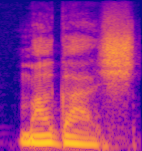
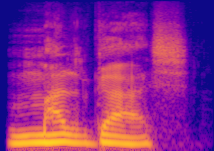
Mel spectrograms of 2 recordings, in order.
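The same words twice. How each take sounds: First: "magache" with no l before the g; dropped L. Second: "malgache" with the l clearly sounded before the g; pronounced L. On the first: Teacher showing the mistake to avoid, L left silent. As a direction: leave out the l: "magache". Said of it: "You don't say magache". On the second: Teacher showing the correct word, audible L. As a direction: sound the l in "malgache": mal-gache. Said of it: "you pronounce it malgache". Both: Shown as a demonstration.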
